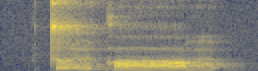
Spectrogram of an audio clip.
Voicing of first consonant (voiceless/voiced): voiceless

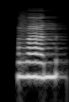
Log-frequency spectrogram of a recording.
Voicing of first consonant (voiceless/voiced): voiced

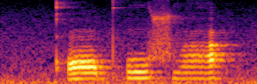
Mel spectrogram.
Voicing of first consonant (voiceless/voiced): voiceless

